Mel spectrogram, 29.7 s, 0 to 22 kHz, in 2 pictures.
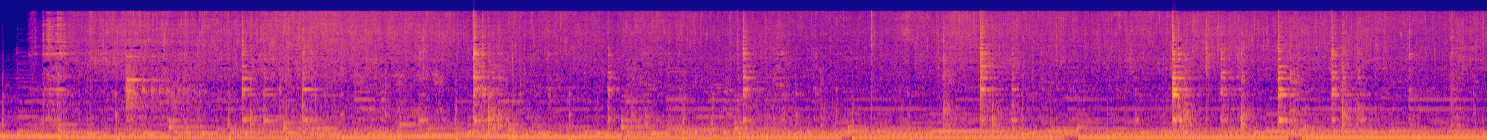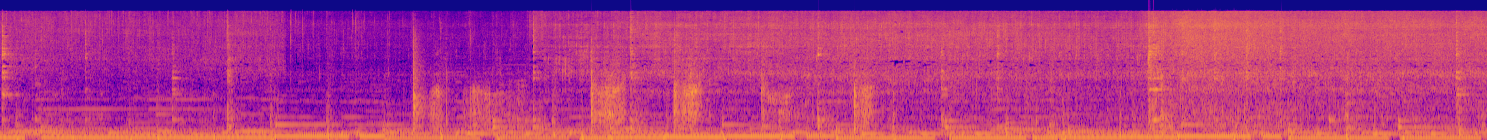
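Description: Chopped vegetables sizzling in hot oil in an aluminium pressure cooker, stirred with a steel ladle that clicks and scrapes against the pot. The sizzle gets louder about 26 seconds in.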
